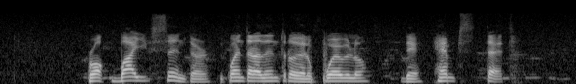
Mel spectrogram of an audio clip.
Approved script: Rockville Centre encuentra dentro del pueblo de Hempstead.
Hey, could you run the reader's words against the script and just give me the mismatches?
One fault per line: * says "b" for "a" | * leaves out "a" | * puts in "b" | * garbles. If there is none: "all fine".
all fine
